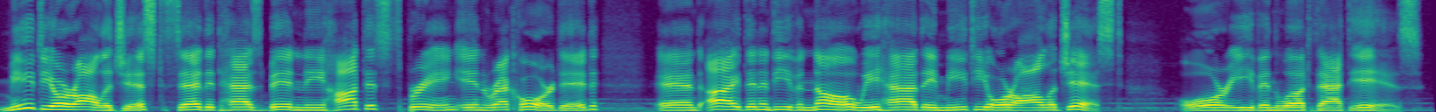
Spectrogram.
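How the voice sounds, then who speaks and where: High, smooth-voiced vain tyrant king played by a man, oblivious and deadpan in comic fantasy audio diary. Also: slow pace. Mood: oblivious, matter-of-fact. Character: vain, childishly oblivious male dark-lord dictator king.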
